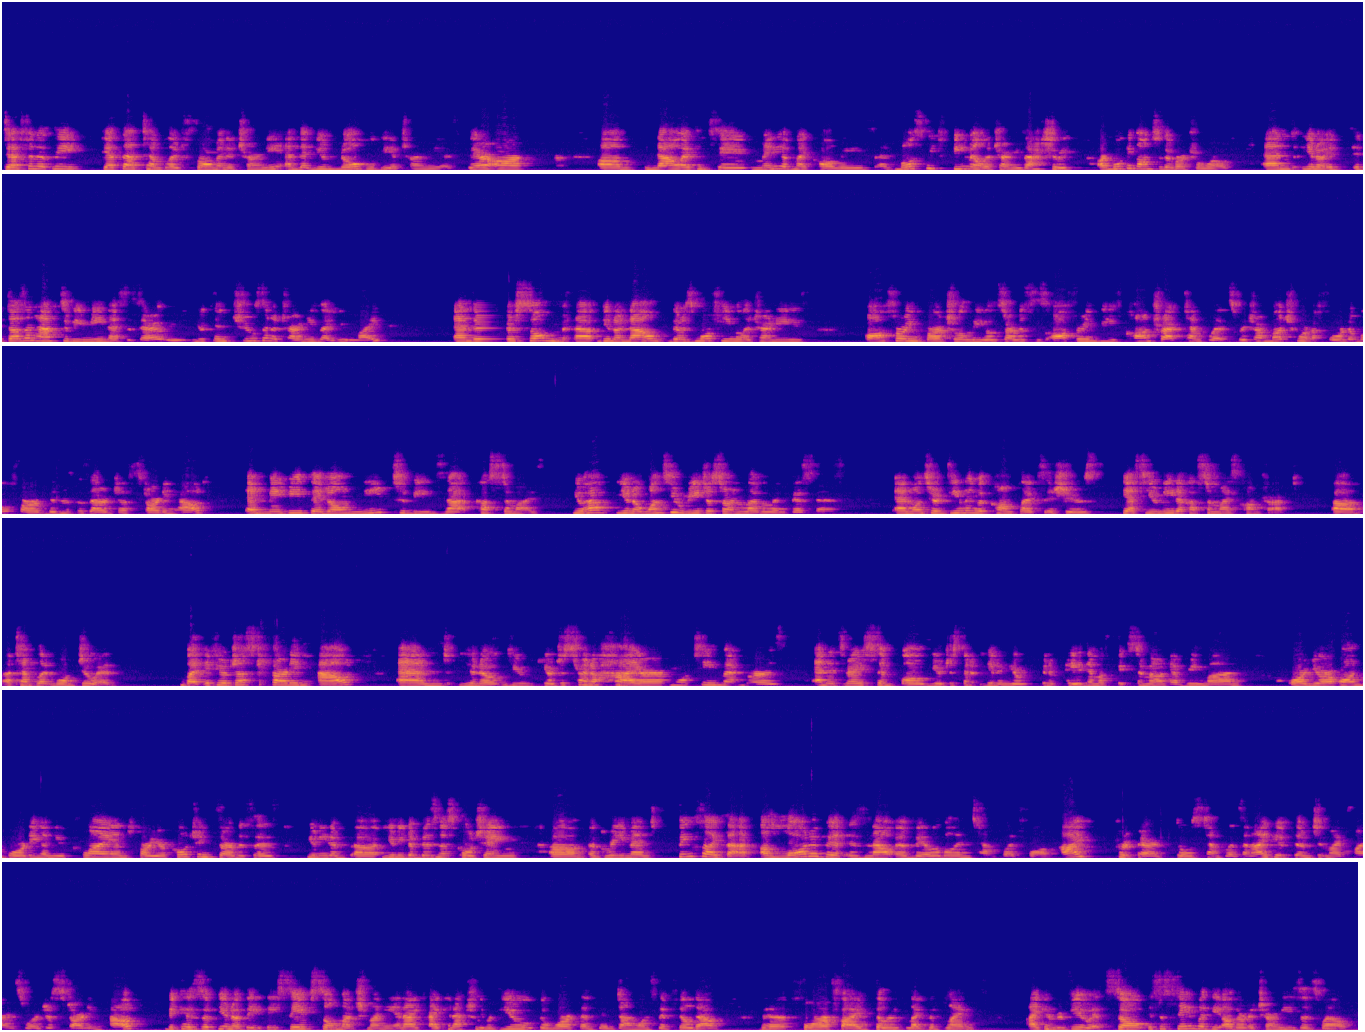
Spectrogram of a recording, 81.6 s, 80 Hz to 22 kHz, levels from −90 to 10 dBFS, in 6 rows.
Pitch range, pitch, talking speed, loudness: 215-260 Hz, 235 Hz, 195 wpm, -24 LUFS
